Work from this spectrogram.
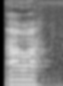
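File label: "our", Nigerian Pidgin, male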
